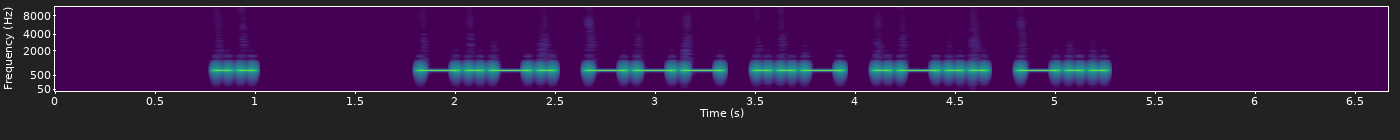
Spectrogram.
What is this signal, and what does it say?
Morse code, heard as a keyed tone, about 20 wpm, 700 Hz. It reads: I COULD
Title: 2x Word-Spacing - Sets of 2 Words - 20wpm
